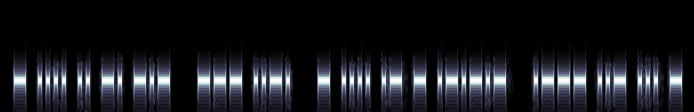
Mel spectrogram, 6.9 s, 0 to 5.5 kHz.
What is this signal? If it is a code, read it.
Morse code, heard as a keyed tone, about 30 wpm, 600 Hz. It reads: THINK OF THAT. JUST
